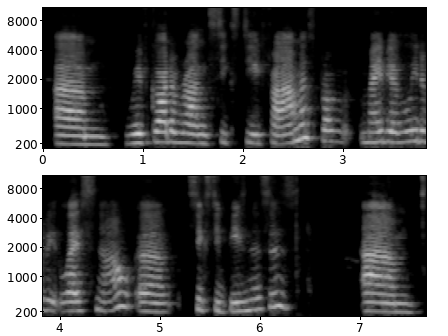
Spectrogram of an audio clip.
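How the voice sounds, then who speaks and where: A woman with a Portuguese accent speaks at a fairly slow pace in a fairly high pitch, her tone bright and sharp and her pitch variation ordinary. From Portugal. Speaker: cattle farmer. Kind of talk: webinar presentation. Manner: hesitant with many fillers.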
